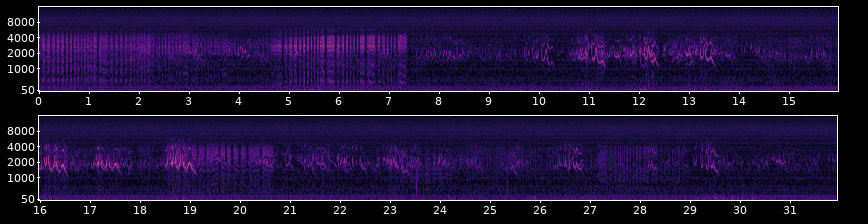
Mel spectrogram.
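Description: Emperor penguin chick peeping: many short, high, wavering whistles in quick runs, loudest a little past the middle. For the first seven seconds there is only an even high hiss.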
